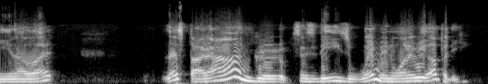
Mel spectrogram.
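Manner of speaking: usual speaking voice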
